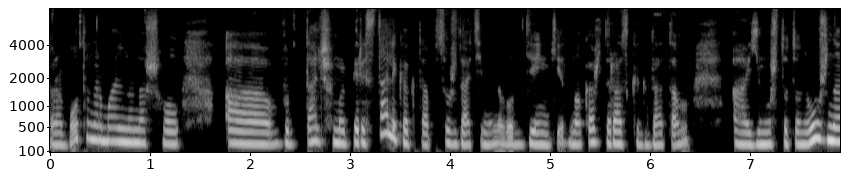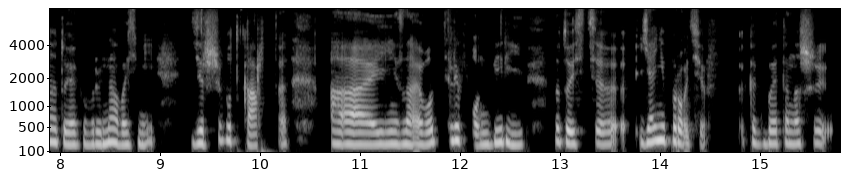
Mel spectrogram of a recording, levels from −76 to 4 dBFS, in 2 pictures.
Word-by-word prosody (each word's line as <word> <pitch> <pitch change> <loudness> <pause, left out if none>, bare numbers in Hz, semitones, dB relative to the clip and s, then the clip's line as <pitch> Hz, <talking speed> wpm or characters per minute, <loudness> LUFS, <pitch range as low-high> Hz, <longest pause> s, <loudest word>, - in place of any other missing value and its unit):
работу 260 +10 -3
нормально 245 -3 +3
нашел, 215 -1 -2 0.4
а, 205 -2 +1
вот 205 +1 -5
дальше 235 0 -1
мы 210 -1 +2
перестали 255 - 0
как-то 205 -5 -5
обсуждать 200 0 -5
именно 195 +1 -3
вот 195 - -2
деньги, 195 -1 -2
но 195 -1 -1
каждый 225 -1 -3
раз, 205 -1 0
когда 190 -2 -6
там, 195 +6 -5 0.4
а, 200 -3 -1
ему 200 0 +3
что-то 205 0 -4
нужно, 250 0 +6
то 205 - 0
я 195 0 +3
говорю: 200 0 0
"На, 225 +2 +5
возьми, 195 +3 -2 0.4
держи, 215 +5 +2
вот 250 -1 -1
карта, 180 - -3 0.4
а, 200 -2 +5
я 200 +1 +2
не 200 - +2
знаю, 200 -1 +3
вот 225 +4 +1
телефон 245 -7 +1
бери". 220 -4 +1 0.3
Ну, 240 - +1
то 215 - +5
есть, 205 +1 -1
э, 200 -1 +1 0.2
я 230 +2 +2
не 260 0 +8
против, 240 -3 0 0.4
как 225 -4 -3
бы 210 - 0
это 210 +1 -2
наши 210 +1 0
210 Hz, 180 wpm, -22 LUFS, 195-230 Hz, 0.4 s, не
